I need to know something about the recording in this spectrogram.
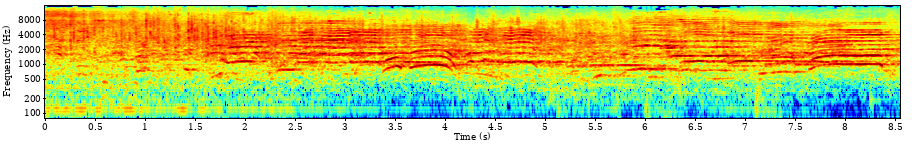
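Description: Crowd of fans shouting and calling out all at once, with several high shouted calls that rise and fall, thickening from about three seconds in.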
